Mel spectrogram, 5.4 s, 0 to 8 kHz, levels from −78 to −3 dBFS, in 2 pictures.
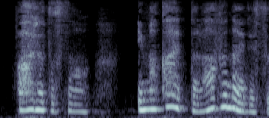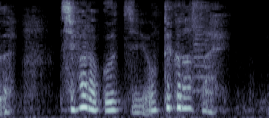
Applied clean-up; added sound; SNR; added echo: neural separator model SepFormer DNS4.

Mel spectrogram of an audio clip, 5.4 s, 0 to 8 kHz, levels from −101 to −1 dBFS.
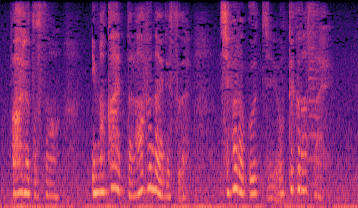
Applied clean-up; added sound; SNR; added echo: none; Harmonica; 20 dB; none.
